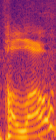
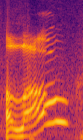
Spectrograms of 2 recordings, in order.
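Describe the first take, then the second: First: Said in the usual way. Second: Much higher, sing-song rising hello; squeaky hello. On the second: Pretend. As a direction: pitch the hello way up, playful. Greeting a subscriber, repeated higher.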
